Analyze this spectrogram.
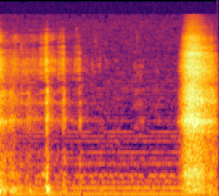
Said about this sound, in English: Does he realize he's breathing into the phone?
